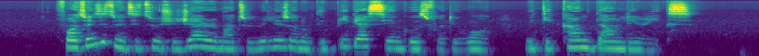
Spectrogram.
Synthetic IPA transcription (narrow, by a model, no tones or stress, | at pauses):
fɔtwɛ̃ntitwɛ̃ntitʰuʃid͡ʒɔɪɹɛmatʰuɹilis̬wɔ̃nɔvdəbiɡɛstsĩŋɡosfɔdəwɔd | widəkʰãmdãʊ̃nliɹiks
